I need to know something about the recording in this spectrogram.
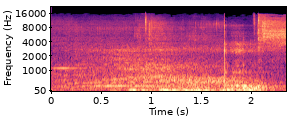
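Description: Experimental music on invented acoustic instruments with live electronics: a dense, noisy texture with a deep rumble underneath and an airy hiss building in the upper range from about a second in, and a sharp click near the end.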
